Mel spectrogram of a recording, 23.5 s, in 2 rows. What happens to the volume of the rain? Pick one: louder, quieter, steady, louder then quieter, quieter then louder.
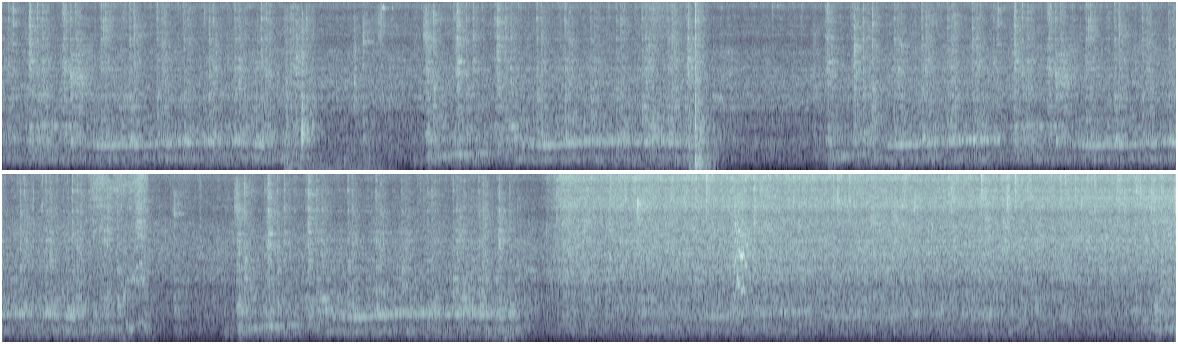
louder.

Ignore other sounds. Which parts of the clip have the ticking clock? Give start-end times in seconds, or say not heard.
not heard.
